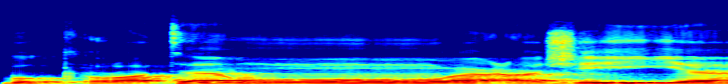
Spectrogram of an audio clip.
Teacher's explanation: റാഇന് തഫ്ഖീം കൊടുക്കുക, തടിപ്പിച്ച് സ്വരഭാരത്തോടെ റാ ഉച്ചരിക്കുക. തൻവീൻ വന്നത് ശേഷം വാവ് ഉള്ളതുകൊണ്ട് തൻവീനിനെ വാവിലേക്ക് ലയിപ്പിച്ച് മണിക്കണം. ഇദ്ഗാം ബിഗുന്ന നാഖിസ്.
